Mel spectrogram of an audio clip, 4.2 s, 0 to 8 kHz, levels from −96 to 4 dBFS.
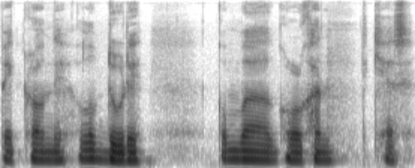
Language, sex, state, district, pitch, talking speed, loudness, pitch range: Nagamese, male, Nagaland, Kohima, 100 Hz, 145 wpm, -19 LUFS, 95-105 Hz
